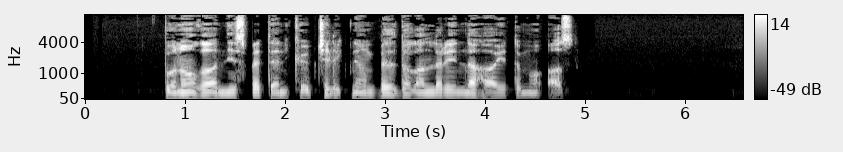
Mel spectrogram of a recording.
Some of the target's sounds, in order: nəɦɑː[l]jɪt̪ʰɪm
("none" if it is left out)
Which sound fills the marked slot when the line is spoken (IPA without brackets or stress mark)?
none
